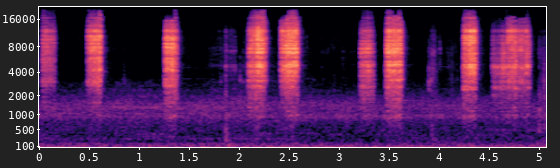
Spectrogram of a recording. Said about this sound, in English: always spray plenty of WD-40 on it and just work it out.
